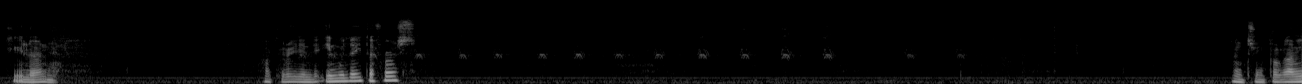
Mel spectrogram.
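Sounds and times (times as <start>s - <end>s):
faint steady hum: 0.0s - 13.0s
distant bird chirps: 4.1s - 9.8s.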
